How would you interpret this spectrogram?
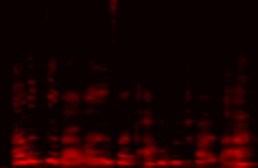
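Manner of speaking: high, giggly retelling with a British-free lightness; amused. Retold or imitated. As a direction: let a laugh lift the voice high. Amused retelling of own eagerness.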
